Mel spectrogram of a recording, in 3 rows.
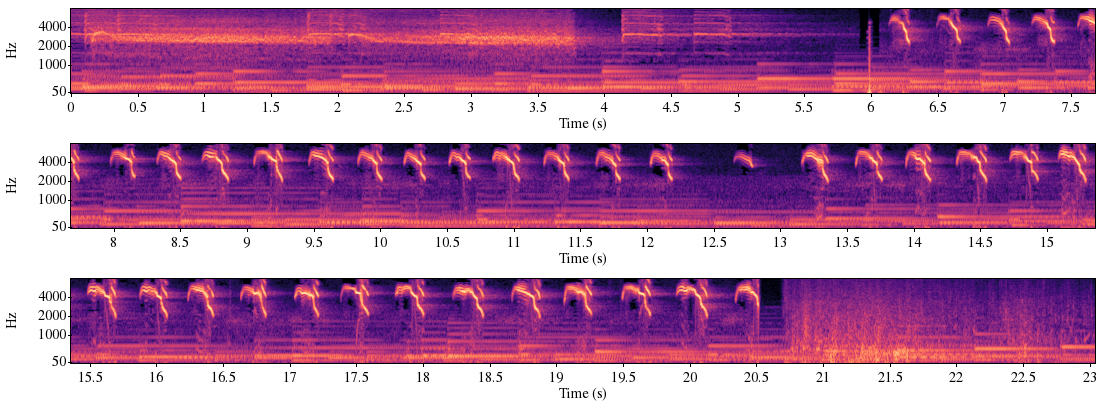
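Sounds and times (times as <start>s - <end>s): slow keyboard music: 0.0s - 23.0s
bird chicks peeping: 6.0s - 20.6s.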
